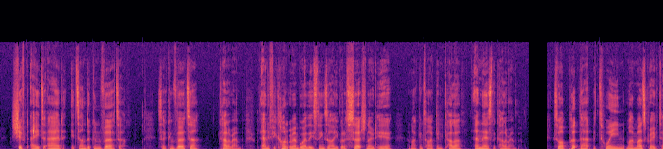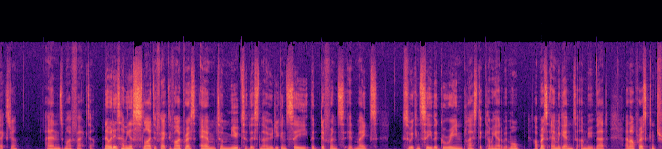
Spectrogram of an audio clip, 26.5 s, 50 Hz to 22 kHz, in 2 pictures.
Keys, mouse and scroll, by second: 15.2 m, 17.2 m, 18.5 m, 19.1 m, 19.7 m, 20.1 m, 24.0 m.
